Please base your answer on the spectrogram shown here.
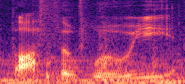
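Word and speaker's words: Bothawui: Battle of Bathawi. I've actually heard that pronounced Bathawui, and I am aware of exactly what he's referring to, and it was quite the battle.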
